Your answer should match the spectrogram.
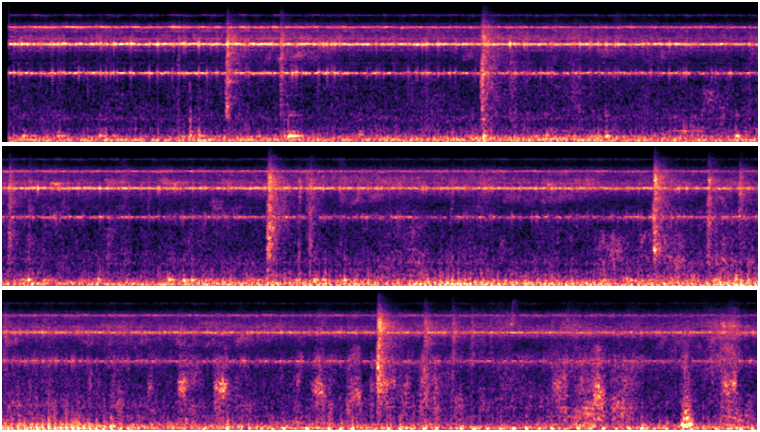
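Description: Steady, high-pitched insect chorus: one unbroken whine with its overtones over a low rumble, with scattered short clicks and taps.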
